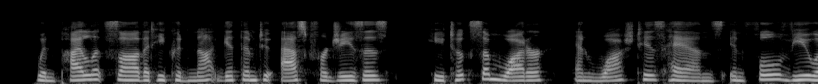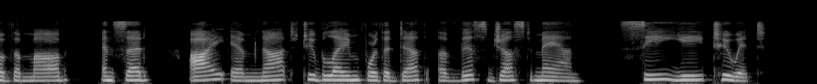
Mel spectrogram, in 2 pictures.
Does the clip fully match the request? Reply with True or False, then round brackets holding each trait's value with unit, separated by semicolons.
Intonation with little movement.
True (2.3 semitones)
